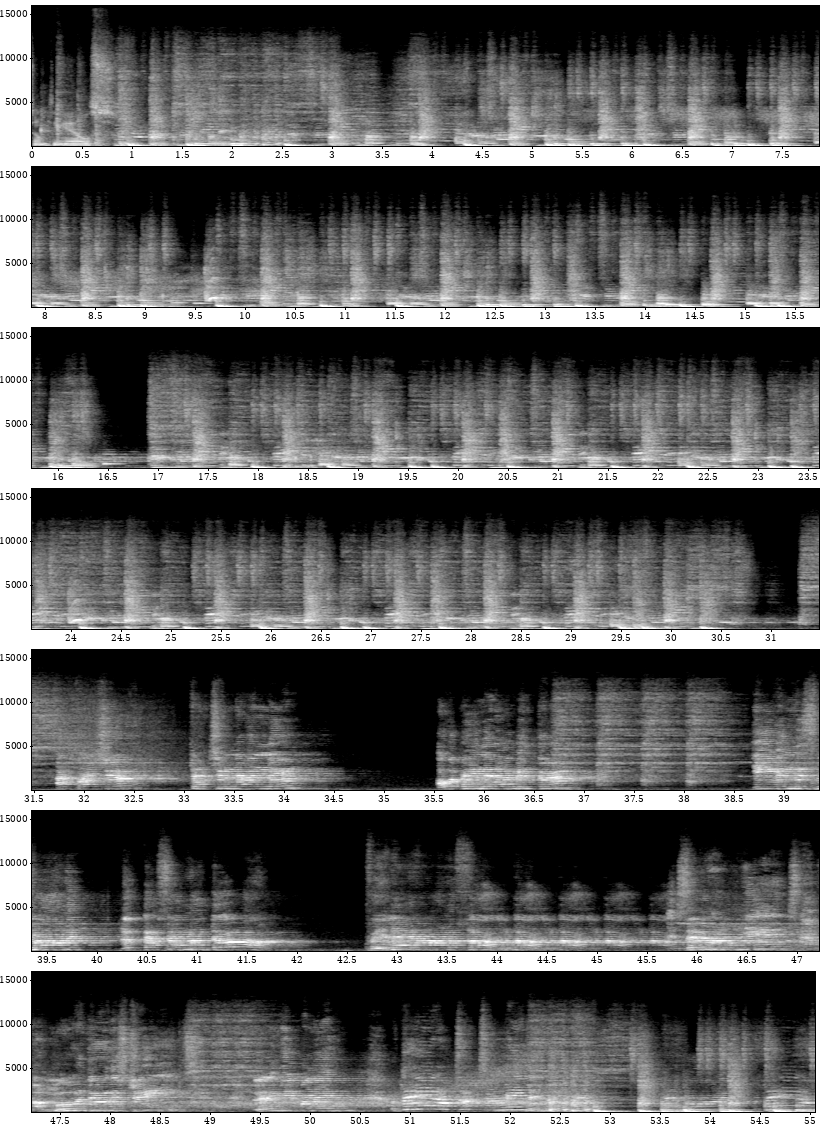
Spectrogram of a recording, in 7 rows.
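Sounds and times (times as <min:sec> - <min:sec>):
electronic dance music: 0:00.0 - 0:33.2, 0:36.6 - 0:40.3, 0:43.8 - 0:55.0
music track with vocals: 0:00.0 - 0:34.8, 0:35.6 - 0:55.0.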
